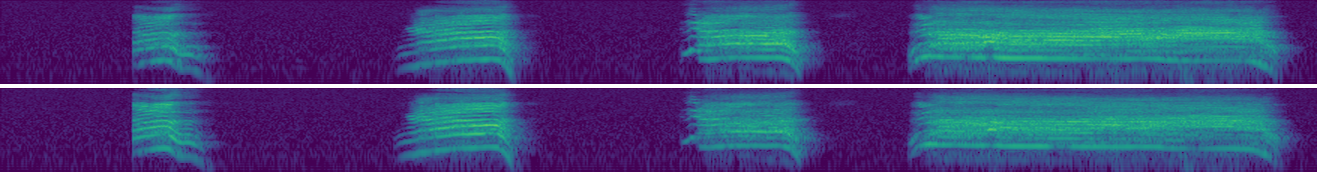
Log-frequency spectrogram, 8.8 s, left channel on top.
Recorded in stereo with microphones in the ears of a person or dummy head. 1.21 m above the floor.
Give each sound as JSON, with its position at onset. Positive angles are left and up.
{"t": 0.9, "sound": "a scream", "side_deg": -60, "distance_m": 1.5}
